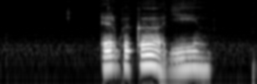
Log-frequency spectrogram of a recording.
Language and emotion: Russian, sad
